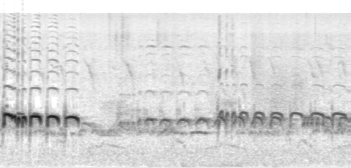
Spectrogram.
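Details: Lure song of a local zebra dove: it opens with a loud burst of quick, bouncy notes, then continues as a softer, wavering string of coos that speeds into rhythmic rolling notes.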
